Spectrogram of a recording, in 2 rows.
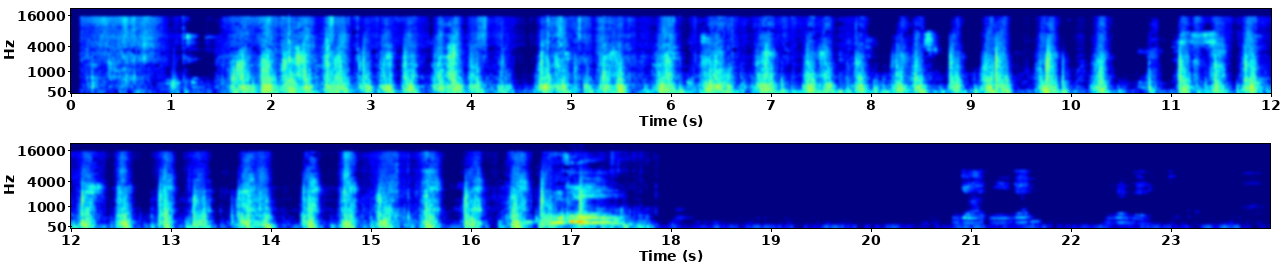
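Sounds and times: scratchy rustles of bedding fabric: 0:00.1 - 0:17.8.

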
